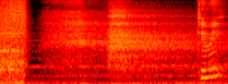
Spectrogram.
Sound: breathing heavily

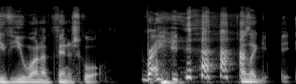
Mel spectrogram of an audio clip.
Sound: laughs

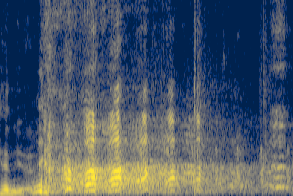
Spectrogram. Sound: laughter

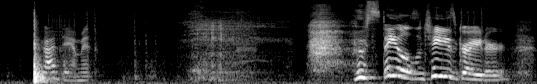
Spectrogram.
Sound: southern accent

